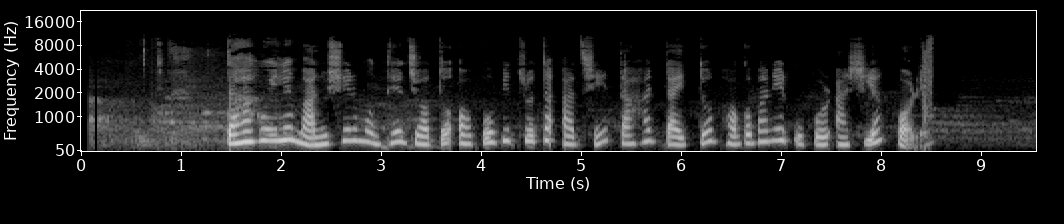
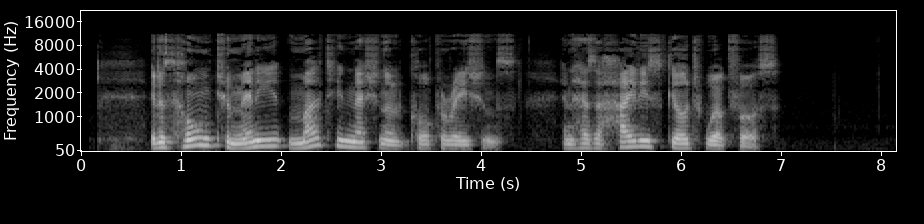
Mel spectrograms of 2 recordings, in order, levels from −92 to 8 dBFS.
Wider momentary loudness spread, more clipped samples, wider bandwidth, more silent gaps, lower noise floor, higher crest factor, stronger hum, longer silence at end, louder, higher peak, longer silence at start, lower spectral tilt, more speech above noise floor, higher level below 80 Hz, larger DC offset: first, 23 LU vs 13 LU; neither; second, 9.6 kHz vs 11.5 kHz; neither; second, -59 dBFS vs -79 dBFS; about the same, 22 dB vs 18 dB; neither; second, 1.05 s vs 1.25 s; about the same, -22 LUFS vs -24 LUFS; first, 0 dBFS vs -6 dBFS; second, 0.1 s vs 0.7 s; about the same, -6.5 dB/octave vs -5.5 dB/octave; second, 37 dB vs 55 dB; about the same, -70 dBFS vs -72 dBFS; neither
